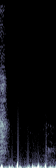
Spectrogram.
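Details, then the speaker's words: A horse sneezes loudly in the background: a brief, low, fluttering snort of rapid rumbling pulses through the nostrils. "that was lucky sneezing in the background if you can't hear that I don't know if you can it was quite loud"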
